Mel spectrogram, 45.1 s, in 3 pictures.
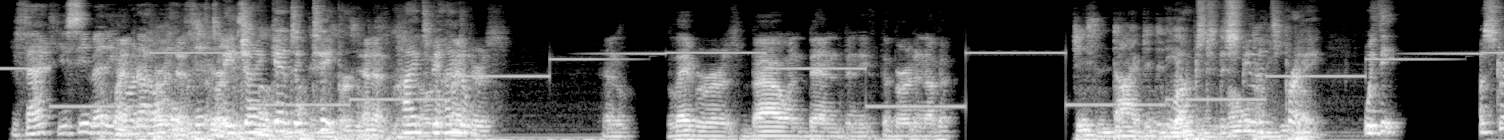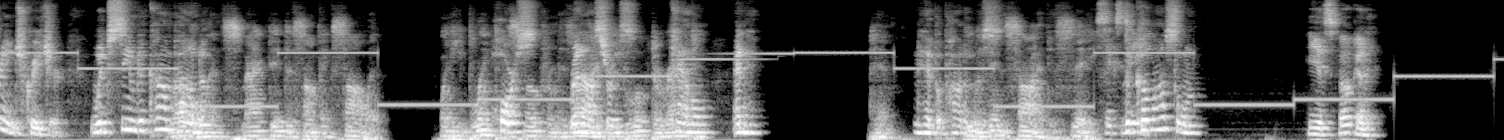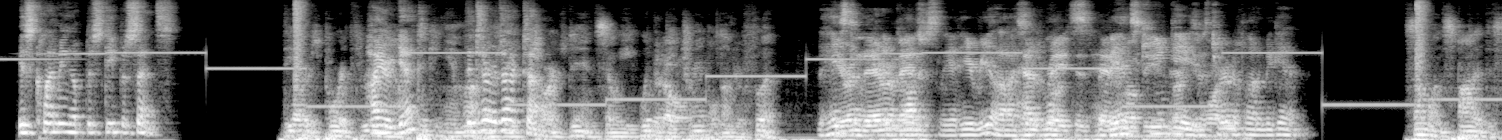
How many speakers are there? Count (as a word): four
